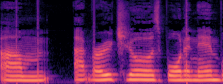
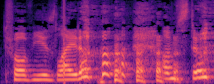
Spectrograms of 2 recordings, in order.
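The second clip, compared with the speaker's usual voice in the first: laughing through the words; 5 semitones higher, 5 dB louder than usual. Real, not acted. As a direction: chuckle as you say it. Laughing while telling.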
